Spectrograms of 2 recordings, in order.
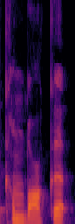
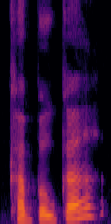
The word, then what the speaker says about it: kabocha: Mark's question to make my mom's soup the kombucha kombucha or kabocha okay so anyways and that pumpkin squash soup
